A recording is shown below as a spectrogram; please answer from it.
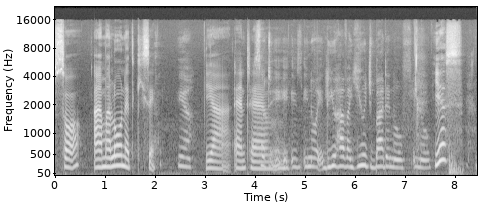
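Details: Adult woman speaking; fluent speech.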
